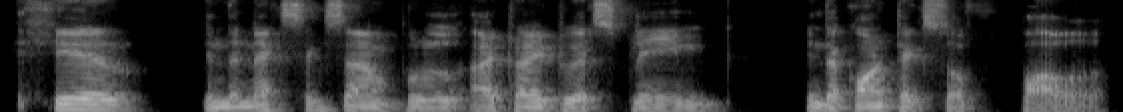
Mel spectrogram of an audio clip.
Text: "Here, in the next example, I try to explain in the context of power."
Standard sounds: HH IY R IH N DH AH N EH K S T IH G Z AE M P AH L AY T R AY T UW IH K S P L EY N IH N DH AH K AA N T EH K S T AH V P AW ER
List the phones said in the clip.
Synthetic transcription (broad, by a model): HH IY R IH N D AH N EH K S T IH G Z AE M P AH L AY T R AY T UW IH K S P L EY N IH N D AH K AA N T EH K S T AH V P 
